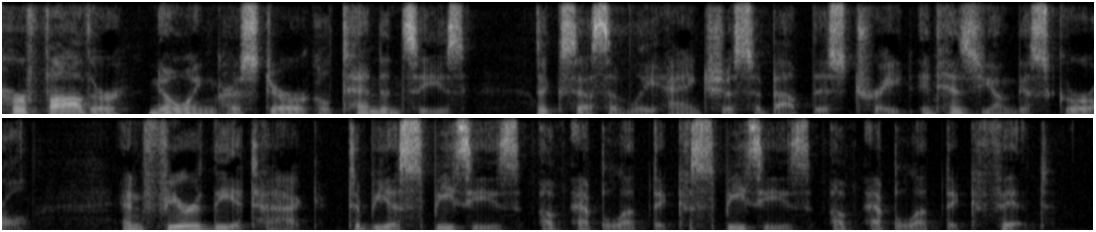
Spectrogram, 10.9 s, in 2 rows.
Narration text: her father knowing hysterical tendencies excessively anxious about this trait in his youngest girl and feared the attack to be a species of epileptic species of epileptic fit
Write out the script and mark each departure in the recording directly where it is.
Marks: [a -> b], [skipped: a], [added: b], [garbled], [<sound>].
her father knowing hysterical tendencies excessively anxious about this trait in his youngest girl and feared the attack to be a species of epileptic species of epileptic fit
